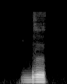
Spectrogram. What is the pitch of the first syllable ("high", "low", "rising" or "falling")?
high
